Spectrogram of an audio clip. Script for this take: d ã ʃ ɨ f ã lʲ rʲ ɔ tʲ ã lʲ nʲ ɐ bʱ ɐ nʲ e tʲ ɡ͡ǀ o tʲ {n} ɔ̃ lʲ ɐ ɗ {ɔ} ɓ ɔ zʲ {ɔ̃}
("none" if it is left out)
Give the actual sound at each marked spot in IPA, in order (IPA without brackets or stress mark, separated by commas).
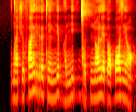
n, ɔ, ɔ̃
